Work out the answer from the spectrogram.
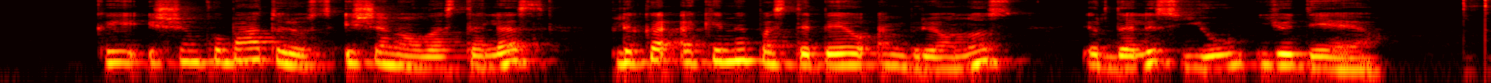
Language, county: Lithuanian, Utena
